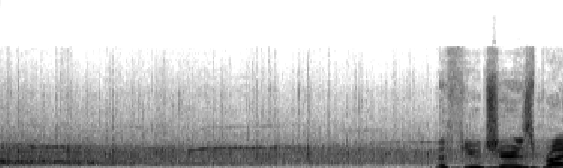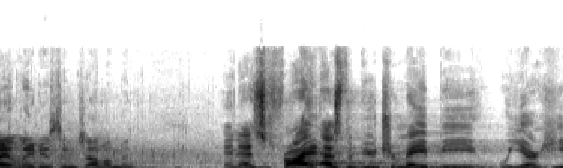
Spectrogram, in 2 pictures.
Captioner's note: cheers and applause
